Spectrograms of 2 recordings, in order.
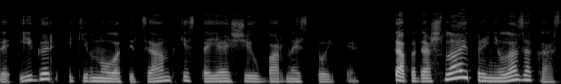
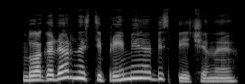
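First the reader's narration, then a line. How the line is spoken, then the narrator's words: Cheerful reply. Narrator (Russian): бодро ответил Игорь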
